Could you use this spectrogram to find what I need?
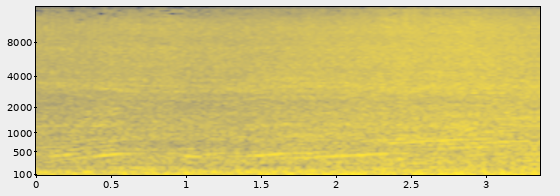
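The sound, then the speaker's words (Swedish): A dense, continuous roar of many small engines revving up together, rising in pitch as a crowd of motorcycle taxis pulls away from traffic lights in Kigali, with a steady low rumble throughout. “Och det är när de sätter igång motorcykelturisterna och far iväg som bisvärm.”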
